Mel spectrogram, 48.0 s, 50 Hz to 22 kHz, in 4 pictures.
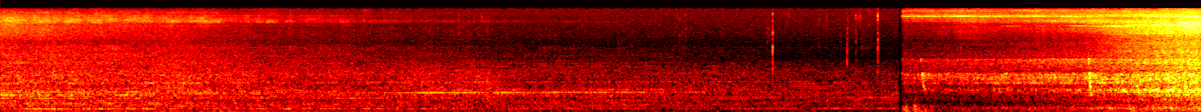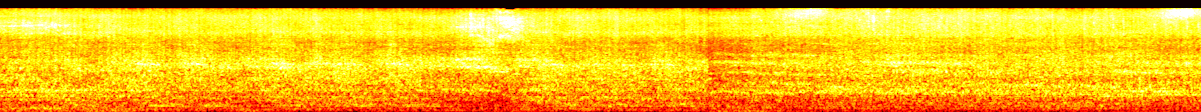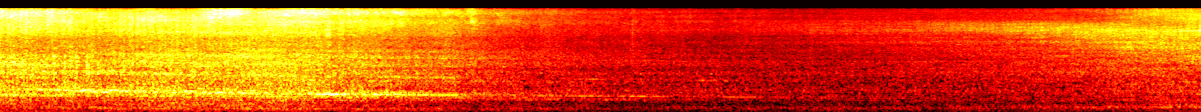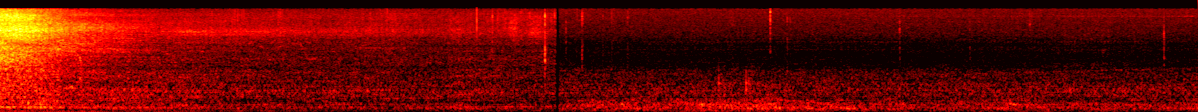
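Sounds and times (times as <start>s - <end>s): train motor whine: 9.0s - 30.8s
electric train wheel noise: 9.0s - 41.6s.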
